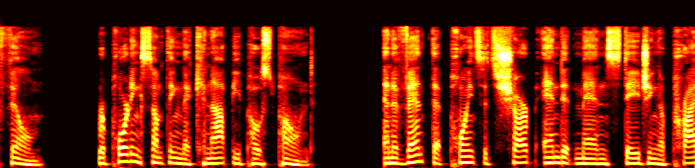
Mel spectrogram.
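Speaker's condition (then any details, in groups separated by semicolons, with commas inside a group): No condition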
